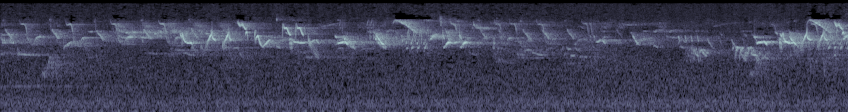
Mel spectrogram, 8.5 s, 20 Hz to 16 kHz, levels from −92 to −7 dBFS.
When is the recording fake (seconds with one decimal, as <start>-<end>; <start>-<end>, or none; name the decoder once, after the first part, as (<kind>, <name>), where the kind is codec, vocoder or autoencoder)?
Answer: 3.7-5.0 (vocoder, BigVGAN v2); 5.9-7.9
